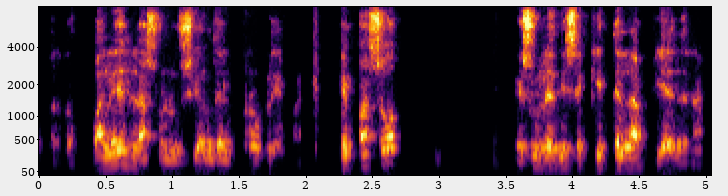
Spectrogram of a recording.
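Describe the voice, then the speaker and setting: Male Honduran pastor, Bible-study sermon, dynamic hushed-to-emphatic preaching. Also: on the low side, poor audio. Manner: preacherly, swings between hushed and emphatic, addresses listeners as brother.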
